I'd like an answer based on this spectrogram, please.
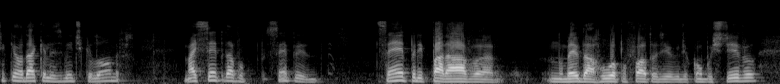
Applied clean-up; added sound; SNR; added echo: none; none; none; none.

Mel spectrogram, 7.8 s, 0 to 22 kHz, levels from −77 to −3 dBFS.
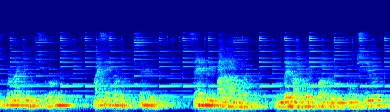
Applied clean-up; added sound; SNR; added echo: none; Acoustic guitar; 18 dB; reverberation time 1.2 s.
